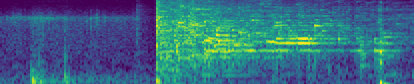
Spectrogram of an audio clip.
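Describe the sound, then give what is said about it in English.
Glass shatters suddenly with a loud, bright crash as someone puts their head through it in an abandoned house, followed by a brief tinkling spray of falling shards and a low thud near the end. “Don't put your head through that glass.”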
